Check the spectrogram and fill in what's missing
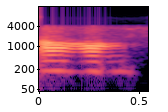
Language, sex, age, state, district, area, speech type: Assamese, female, 45-60, Assam, Golaghat, urban, conversation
